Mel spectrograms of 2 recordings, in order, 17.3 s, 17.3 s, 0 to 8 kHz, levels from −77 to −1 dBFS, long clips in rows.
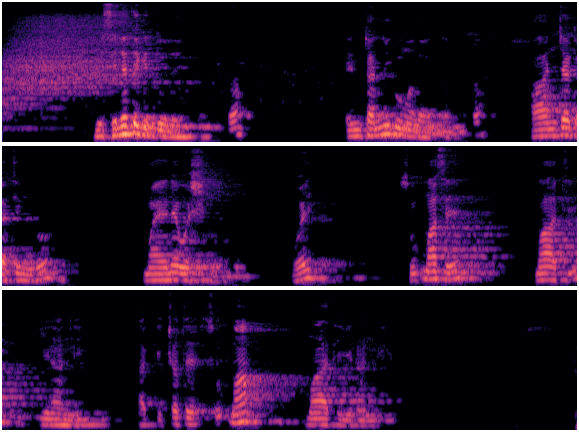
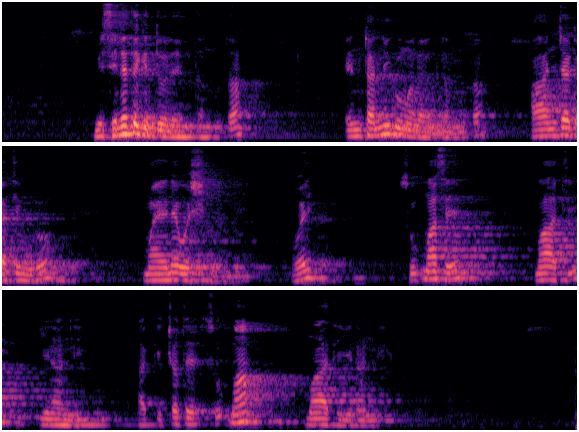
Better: second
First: noise reduction (classical method Wiener filter)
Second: none

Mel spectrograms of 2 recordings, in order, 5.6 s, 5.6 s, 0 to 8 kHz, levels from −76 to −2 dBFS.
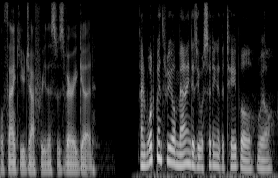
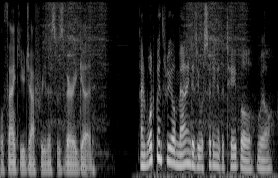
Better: first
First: none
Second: background sound (Tools); 20 dB below the speech

